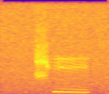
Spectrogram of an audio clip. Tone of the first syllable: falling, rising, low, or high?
falling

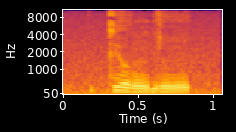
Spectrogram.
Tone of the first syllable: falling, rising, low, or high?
falling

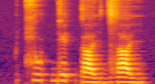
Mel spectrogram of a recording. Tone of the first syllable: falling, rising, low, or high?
high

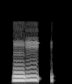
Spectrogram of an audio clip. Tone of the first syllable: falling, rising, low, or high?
falling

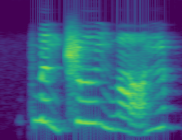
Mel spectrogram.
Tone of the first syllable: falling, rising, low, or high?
falling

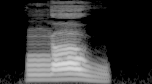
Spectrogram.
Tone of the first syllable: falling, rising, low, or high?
falling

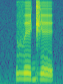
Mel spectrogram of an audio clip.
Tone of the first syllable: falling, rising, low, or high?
low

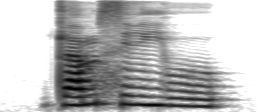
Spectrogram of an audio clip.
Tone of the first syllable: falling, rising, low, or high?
rising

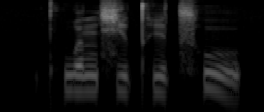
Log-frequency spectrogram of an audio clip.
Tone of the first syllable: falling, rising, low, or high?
high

